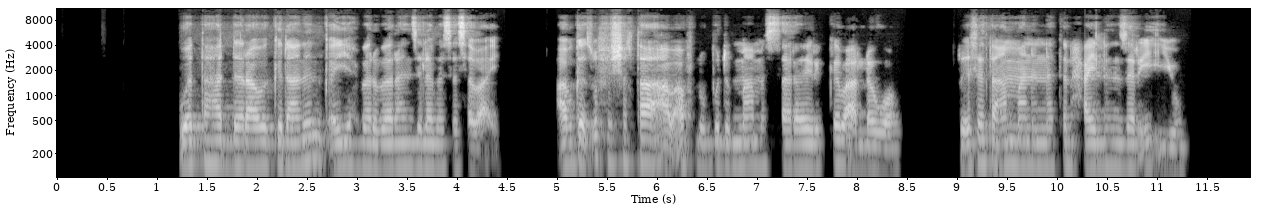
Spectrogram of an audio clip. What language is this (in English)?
Tigrinya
